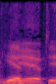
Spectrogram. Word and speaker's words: GIF: Well, some people call it a gif, yeah, but I call it a gift with a hard G. – You received a gif. What is it? It's gif, though. – Well depending on now the Will Height, the programmer who invented the file format, believes that it's gif. – Okay. – I happen to like the hard G because we don't say gigabyte, we say gigabyte. – Right. – And I like a hard G before a short vowel.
